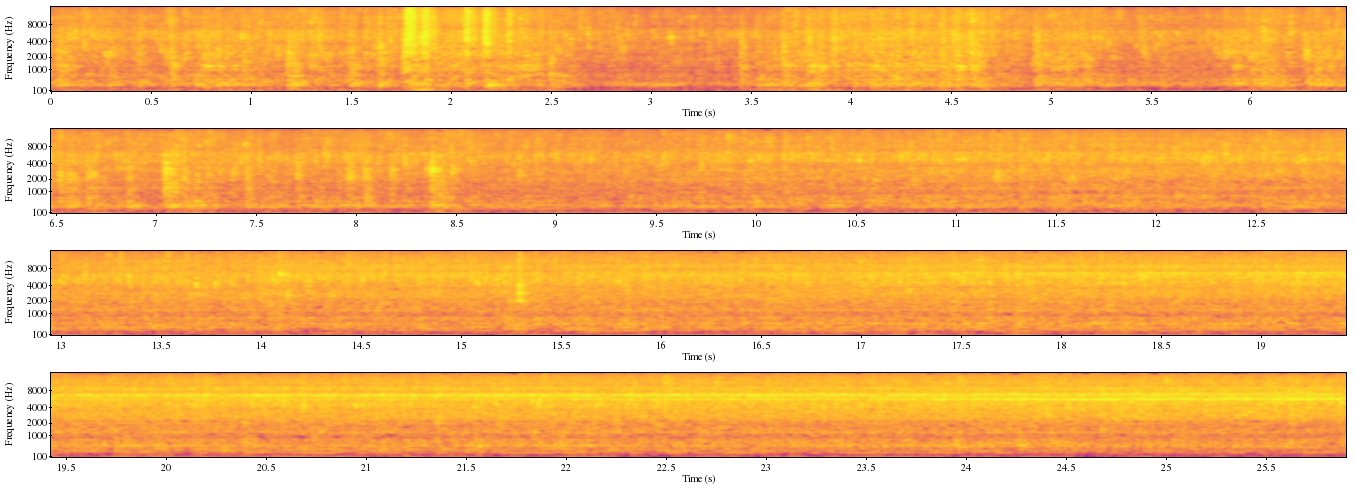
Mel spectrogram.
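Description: Toilet cistern refilling through a newly fitted ball cock valve: a steady rush of water. A few knocks sound in the first several seconds, and a thin high hiss joins the rush from a little past the halfway mark.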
